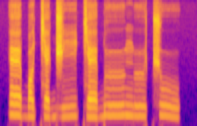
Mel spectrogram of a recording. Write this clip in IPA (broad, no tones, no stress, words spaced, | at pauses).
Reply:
ɛɓɒcɛ d͡ʒiːcɛ ɓɯːŋɯː t͡ʃu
